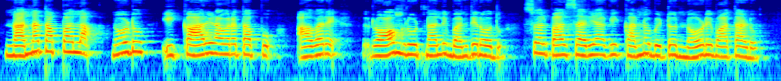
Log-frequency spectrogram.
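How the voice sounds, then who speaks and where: A woman voicing a feisty young heroine in a narrated story, loud and defiant. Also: fairly high pitch, fairly even intonation, normal speed, close to an everyday voice.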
